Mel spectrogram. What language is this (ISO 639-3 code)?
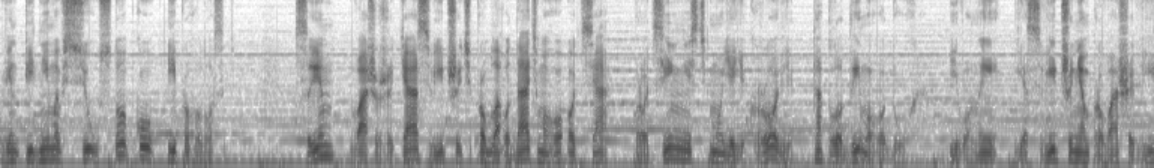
ukr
